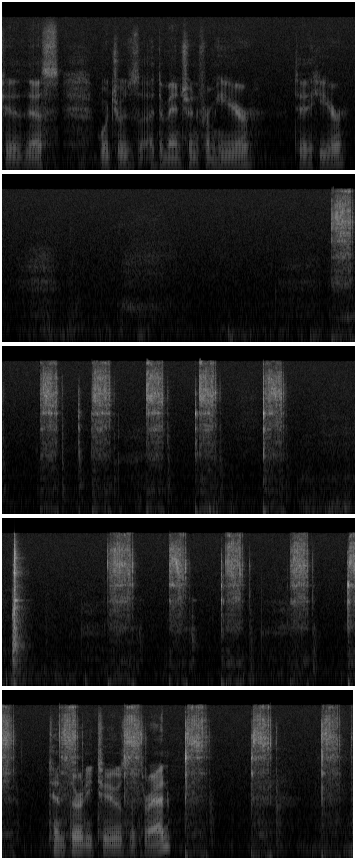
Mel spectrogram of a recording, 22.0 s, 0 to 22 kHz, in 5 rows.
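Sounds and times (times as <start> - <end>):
ratchet wrench clicking: 8.5 - 12.4, 14.5 - 22.0.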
